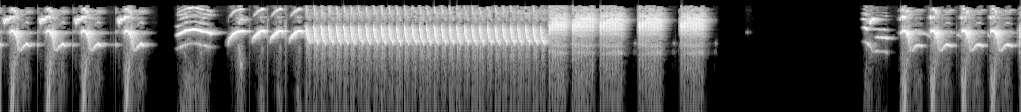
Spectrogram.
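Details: Zapata wren from Cuba in full song: a string of sharp, rising notes, a long buzzing trill, harsh rasping bursts, a pause, then more quick rising notes. Clean recording with no other sounds.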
